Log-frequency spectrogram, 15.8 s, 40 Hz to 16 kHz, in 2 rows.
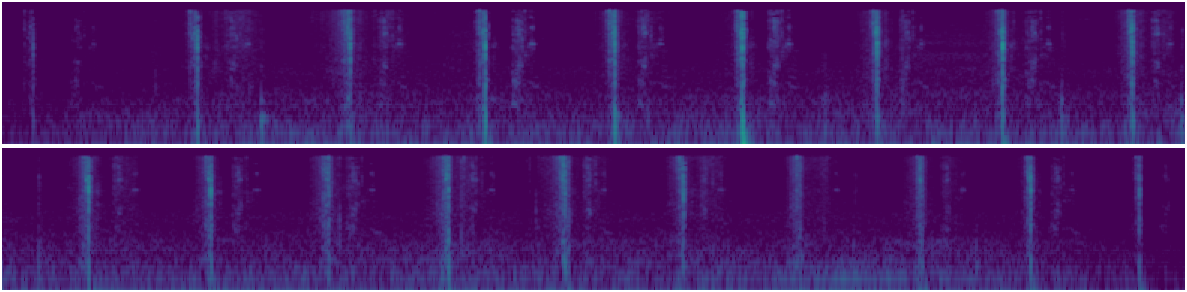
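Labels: Periodic cutting sounds of garden scissors. 0:00.0 - 0:15.8

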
